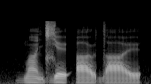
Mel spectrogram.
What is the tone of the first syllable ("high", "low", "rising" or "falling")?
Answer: falling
